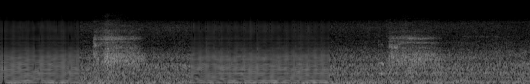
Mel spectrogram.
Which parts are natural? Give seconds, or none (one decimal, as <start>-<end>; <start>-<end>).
0.8-1.9; 3.3-5.3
